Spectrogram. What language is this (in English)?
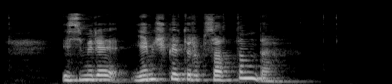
Turkish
